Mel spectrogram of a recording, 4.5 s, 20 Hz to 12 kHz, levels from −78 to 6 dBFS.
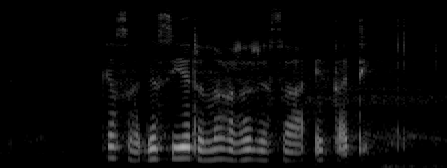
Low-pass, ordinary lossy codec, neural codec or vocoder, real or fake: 9.9 kHz; MP3, 48 kbps; none; real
